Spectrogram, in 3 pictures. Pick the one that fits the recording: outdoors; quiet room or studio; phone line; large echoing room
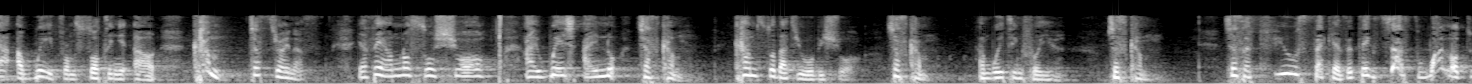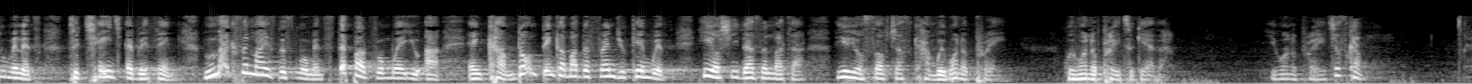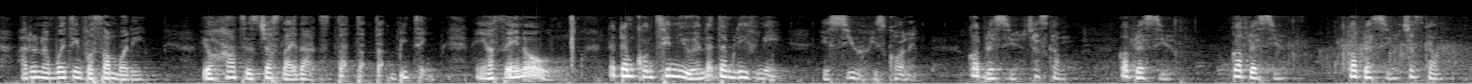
large echoing room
